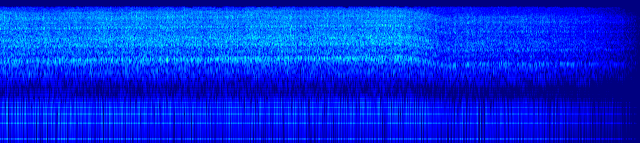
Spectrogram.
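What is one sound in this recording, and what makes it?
A truck engine drones steadily, then drops in pitch and fades out.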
